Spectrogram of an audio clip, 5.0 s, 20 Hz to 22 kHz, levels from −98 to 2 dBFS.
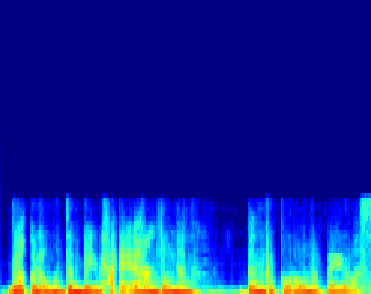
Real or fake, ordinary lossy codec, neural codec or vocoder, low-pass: fake; none; codec, 16 kHz, 1 kbps, FreqCodec, smaller model; 7.2 kHz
